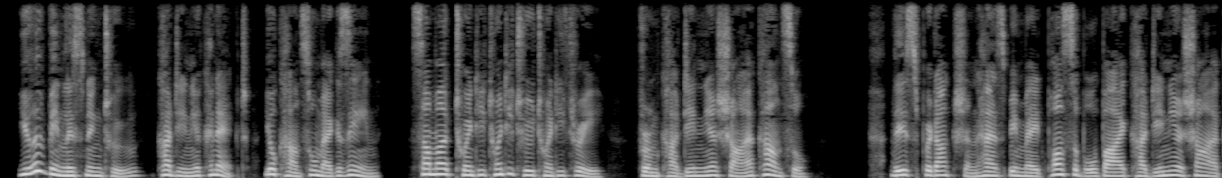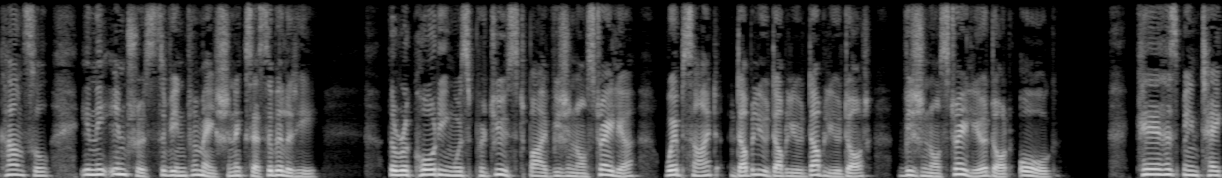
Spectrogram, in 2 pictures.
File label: closing announcement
